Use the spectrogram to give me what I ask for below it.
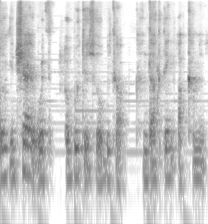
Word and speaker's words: Obooters: short message so we can share it with Obooters who will be conducting upcoming interviews? Could I summarize your key tips, like for interviews? Ah, okay. And this is for a message for the Obooters. Am I pronouncing that right?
